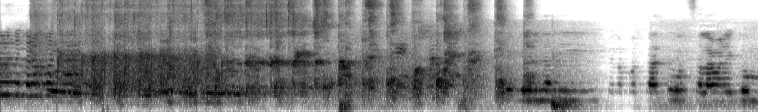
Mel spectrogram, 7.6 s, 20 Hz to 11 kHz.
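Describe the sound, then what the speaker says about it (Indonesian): A classroom of students clapping for a student group, fairly loud and close, with some voices mixed in, tapering into scattered claps and a short pause near the end. "Tepuk tangan dulu untuk kelompok 1."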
